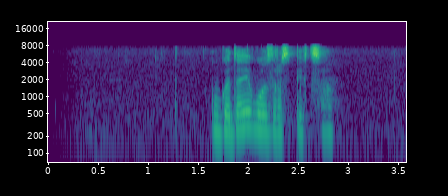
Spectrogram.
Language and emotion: Russian, neutral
